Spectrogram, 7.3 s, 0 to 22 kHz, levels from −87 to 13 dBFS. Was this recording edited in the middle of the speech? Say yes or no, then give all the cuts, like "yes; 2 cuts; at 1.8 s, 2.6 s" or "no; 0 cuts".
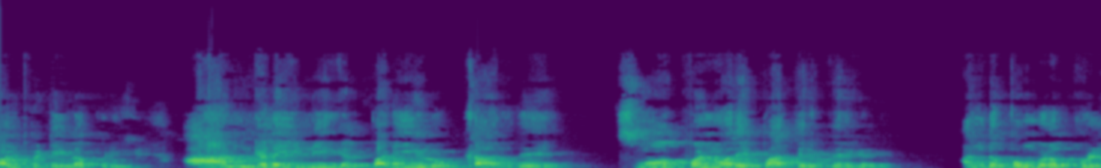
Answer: no; 0 cuts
